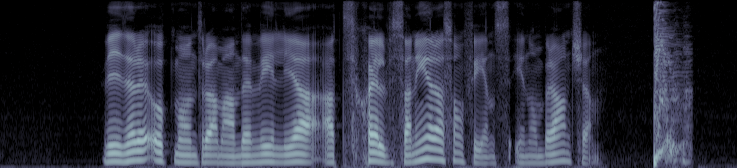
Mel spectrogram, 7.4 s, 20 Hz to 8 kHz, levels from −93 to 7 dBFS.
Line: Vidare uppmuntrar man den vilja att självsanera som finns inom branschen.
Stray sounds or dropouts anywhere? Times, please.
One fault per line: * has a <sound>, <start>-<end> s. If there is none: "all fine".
* has a thud, 6.5-6.9 s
